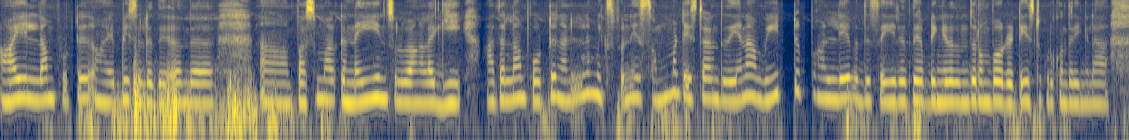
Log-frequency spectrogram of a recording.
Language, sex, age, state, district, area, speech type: Tamil, female, 18-30, Tamil Nadu, Thanjavur, urban, spontaneous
